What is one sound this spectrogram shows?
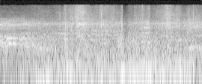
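Boxing gloves thud against a body.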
